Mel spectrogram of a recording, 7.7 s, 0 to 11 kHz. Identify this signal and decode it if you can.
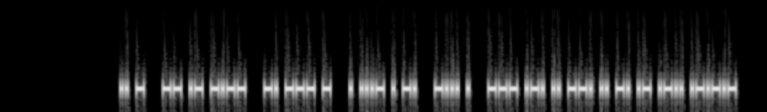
Morse code, heard as a keyed tone, about 46 wpm, 700 Hz. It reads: IT MAY NOT EVEN BE ORIGINAL.
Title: Sentences from Top 1000 Words - Review Part 6 - 45wpm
